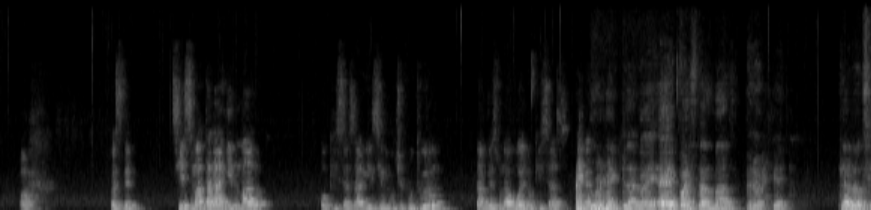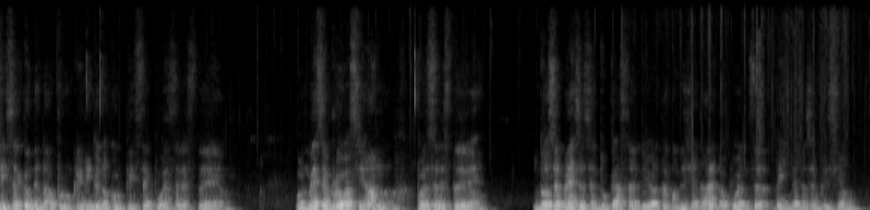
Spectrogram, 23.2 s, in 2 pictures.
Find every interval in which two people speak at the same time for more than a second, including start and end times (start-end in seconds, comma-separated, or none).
none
